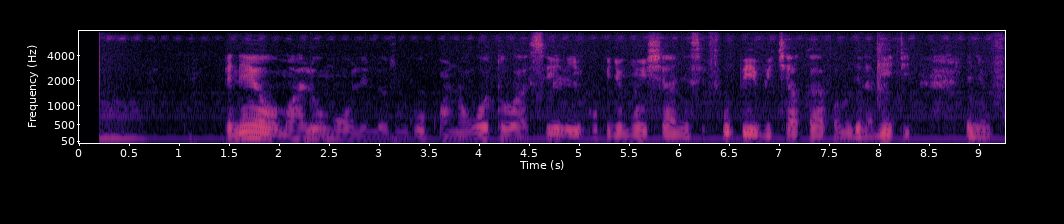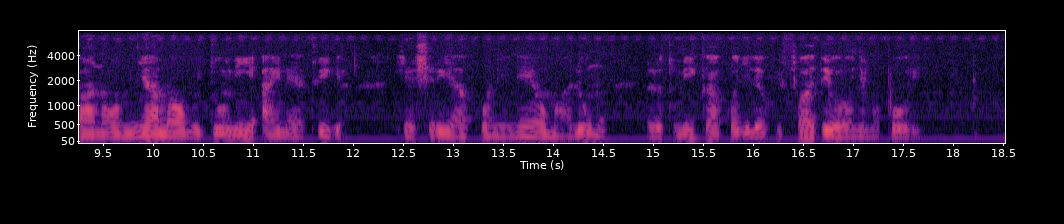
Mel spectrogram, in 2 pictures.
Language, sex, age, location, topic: Swahili, male, 25-35, Dar es Salaam, agriculture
